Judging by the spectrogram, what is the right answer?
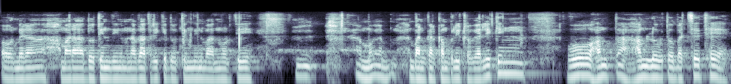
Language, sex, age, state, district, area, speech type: Hindi, male, 18-30, Bihar, Begusarai, rural, spontaneous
